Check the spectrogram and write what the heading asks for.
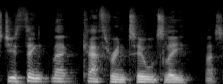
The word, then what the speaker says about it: Tyldesley: Do you think that Catherine Tyldesley, that's how you pronounce her name, knew about it, or if it was just her?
